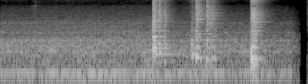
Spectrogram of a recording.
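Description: A metal lid clanks onto a huge, deep cooking pot for a large wedding-party batch of jollof rice, three sharp clattering hits in quick succession over a low background hum, then quiet.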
